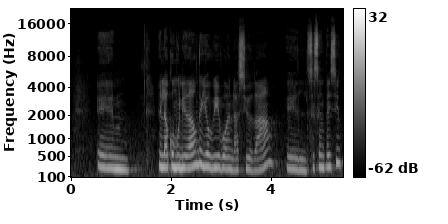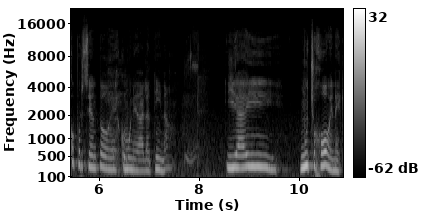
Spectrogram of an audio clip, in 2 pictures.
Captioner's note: speaking spanish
